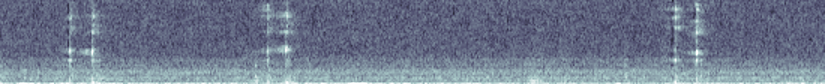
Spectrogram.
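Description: Near silence with faint computer mouse clicks: three quick double clicks, about half a second, one and a half seconds and three and a half seconds in.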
